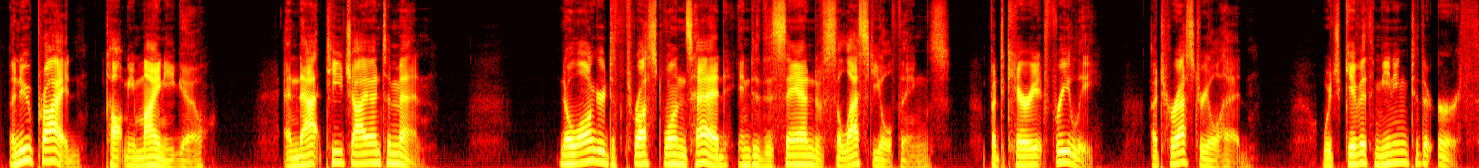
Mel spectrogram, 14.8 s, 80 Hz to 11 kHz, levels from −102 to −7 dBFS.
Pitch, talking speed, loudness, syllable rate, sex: 120 Hz, 160 wpm, -21 LUFS, 5.0 syllables/s, male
